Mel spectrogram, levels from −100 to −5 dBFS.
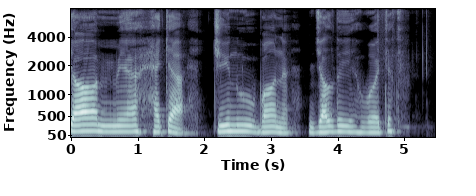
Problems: none marked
